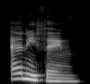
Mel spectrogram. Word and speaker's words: anything: as in red vowel anything anything don't let the spelling fool you it's spelled the letter A just like the word any but it's pronounced like e just like the sound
